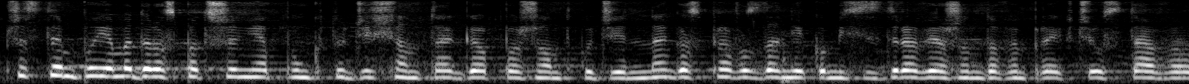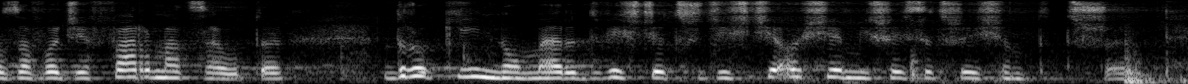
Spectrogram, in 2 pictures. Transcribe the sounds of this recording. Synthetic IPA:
pʂɘst̪ɛmpujɛmɘd̪ɔɾɔspatʂɛɲapuŋkt̪ud͡ʑeɕɔnt̪ɛɡɔpɔʐɔnt̪kud͡ʑɛnːɛɡɔspɾavɔzd̪aɲɛkɔmʲisʲizd̪ɾɔvʲjaʐɔnd̪ɔvɘmpɾɔjɛk̚t͡ɕɛust̪avɘɔzavɔd͡ʑɛfaɾmat̪sɛwt̪ɘ | d̪ɾuɡʲinumɛɾd̪vʲjeɕt͡ɕɛtʂɘd͡ʑeɕt͡ɕiɔɕɛmiʂɛjsɛt̪tːʂɘd͡ʑeɕɔnt̪ːʂɘ

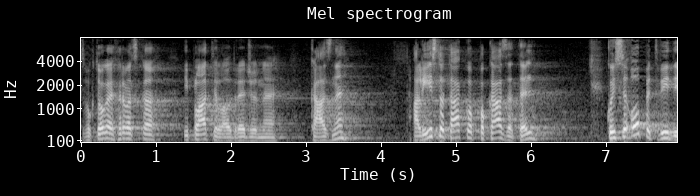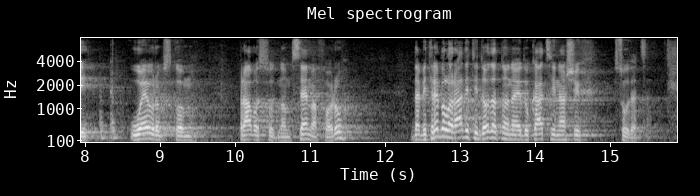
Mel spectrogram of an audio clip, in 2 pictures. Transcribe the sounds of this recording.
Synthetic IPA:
zbo̞kt̪o̞ɡaje̞xr̩ʋat̪skaiplˠaːt̪ilˠao̞d̪ɾeːd͡ʑe̞ne̞ | kazne̞ | aliist̪o̞t̪ako̞po̞kazat̪e̞ʎ | ko̞jise̞ʔo̞pe̞t̪ʋid̪iue̞wɾo̞psko̞m | pɾaʋo̞sud̪no̞msemafo̞ɾu | d̪abit̪ɾe̞balˠo̞ɾaːd̪it̪id̪o̞d̪at̪nonae̞d̪ukaːt̪siinaʃixsuːd̪at̪sa

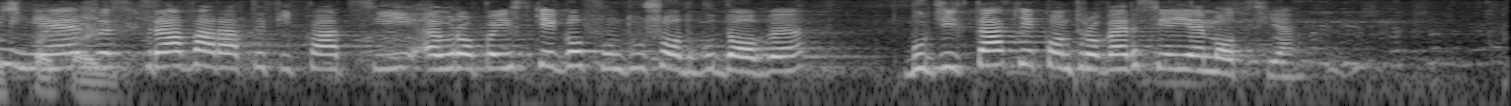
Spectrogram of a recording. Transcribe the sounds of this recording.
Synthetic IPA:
mɲɛʐɛspɾavaɾat̪ɘfʲikat̪sʲjiɛwɾɔpɛjskʲɛɡɔfund̪uʂuɔd̪bud̪ɔvɘ | bud͡ʑit̪akʲɛkɔnt̪ɾɔvɛɾsʲjɛiɛmɔt̪sʲjɛ

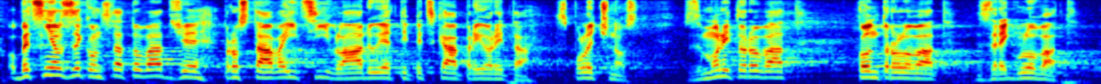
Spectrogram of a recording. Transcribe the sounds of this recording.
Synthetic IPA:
ʔo̞bɛt͡sɲɛlzɛko̞nst̪at̪o̞vat̪ʒɛpɾo̞st̪aːvajiːt͡siːvlaːdujɛt̪ɪpɪt͡skaːpɾɪo̞ɾɪt̪a̰spo̞lɛt͡ʃno̞̰st̪̚ | zmo̞nɪt̪o̞ɾo̞vat̪ | ko̞nt̪ɾo̞lo̞vat̪zɾɛɡulo̞va̰t̪

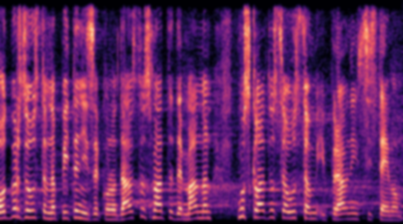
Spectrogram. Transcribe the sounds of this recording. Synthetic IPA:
o̞d̪̚bo̞ɾzauːst̪aʋnapiːt̪aɲeizako̞nod̪aːʋst̪ʋosmaːt̪ɾad̪ajemand̪man | usklˠad̪usauːst̪aʋo̞mipɾaːʋnimsist̪eːmo̞m

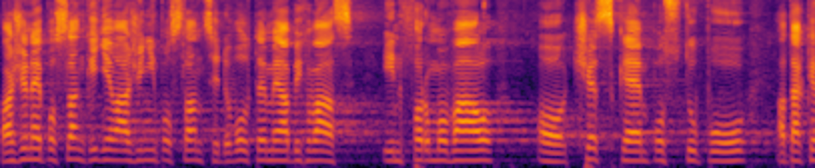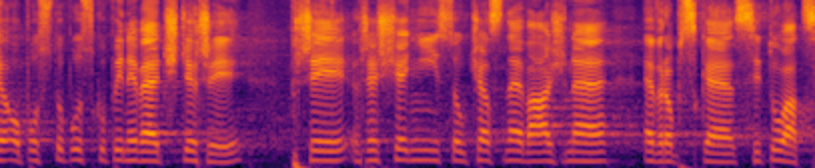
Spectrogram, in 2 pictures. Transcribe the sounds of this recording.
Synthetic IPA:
vaːʒɛnɛːpo̞slaŋkɪɲɛvaːʒɛɲiːpo̞slant͡sɪdo̞vo̞lt̪ɛmɪʔabɪxvaːs | ʔɪnfo̞ɾmo̞valʔo̞t͡ʃɛskɛːmpo̞st̪upuʔat̪akɛːʔo̞po̞st̪upuskupɪnɪvɛːt͡ʃt̪ɪr̝ɪ | pr̝̥ɪr̝ɛʃɛɲiːso̞wt͡ʃasnɛːvaːʒnɛːʔɛvɾo̞pskɛːsɪt̪uat͡sɛ̥

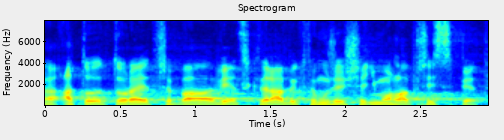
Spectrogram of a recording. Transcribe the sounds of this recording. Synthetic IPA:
at̪ot̪oɾajɛt̪r̥ɛbavjɛt͡skt̪ɛɾaːbɪk̚t̪o̞murɛʃɛɲiːmo̞ɦlapr̝̥ɪspjɛ̰t̪

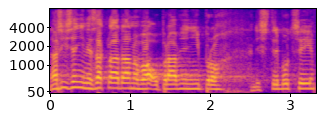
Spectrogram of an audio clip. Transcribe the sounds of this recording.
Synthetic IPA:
nariːzɛɲiːnɛzaklaːdaːno̞vaːʔopɾaːvɲɛɲiːpɾo̞ | dɪst̪ɾɪbut͡sɪ

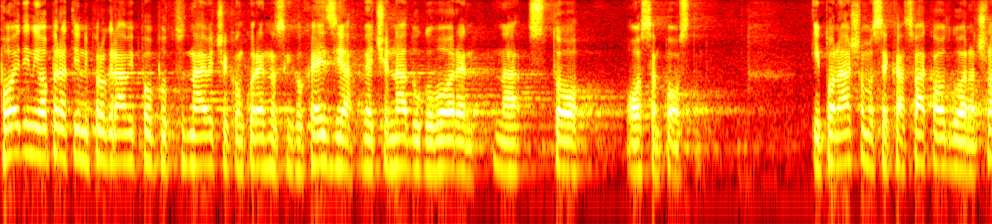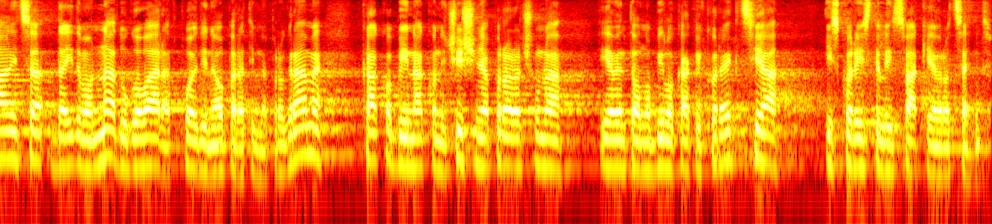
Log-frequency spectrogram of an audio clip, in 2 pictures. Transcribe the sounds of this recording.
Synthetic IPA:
po̞je̞d̪inio̞pe̞ɾat̪iʋnipɾo̞ɡɾamipo̞put̪najʋe̞t͡ɕekːo̞ŋkuɾe̞nt̪noskixkːo̞xe̞ːzijaʋe̞t͡ɕje̞nad̪uɡo̞ʋoɾe̞nːast̪o̞osampo̞st̪o̥ | ipo̞naːʃamo̞se̞kasʋakao̞d̪ɡo̞ʋo̞ɾnat͡ʃlˠanit̪sad̪aid̪e̞mo̞nad̪uɡo̞ʋaːɾat̪po̞je̞d̪ine̞o̞pe̞ɾat̪iʋne̞pɾo̞ɡɾame̞ | kako̞binaːko̞nit͡ʃiʃeɲapɾo̞ɾat͡ʃuːna | ie̞ʋe̞nt̪ualˠno̞biːlo̞kakʋixko̞ɾe̞kt̪sija | isko̞ɾiːst̪ilisʋakiewɾot̪se̞nt̪

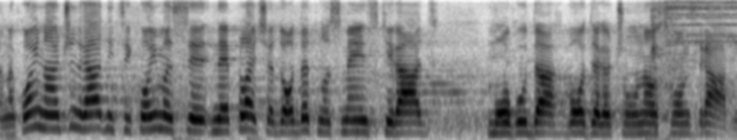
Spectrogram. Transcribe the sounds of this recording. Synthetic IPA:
nako̞jinaːt͡ʃinɾaːd̪nit̪siko̞jimaseneplˠaːt͡ɕad̪o̞d̪at̪nosmenskiɾaːd̪ | moɡud̪aʋo̞d̪eɾat͡ʂuːnaosʋo̞omzd̪ɾaːʋʎu

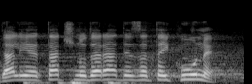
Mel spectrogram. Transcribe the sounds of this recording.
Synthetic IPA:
d̪alijet̪at͡ʃnod̪aɾaːd̪ezat̪ajkuːne

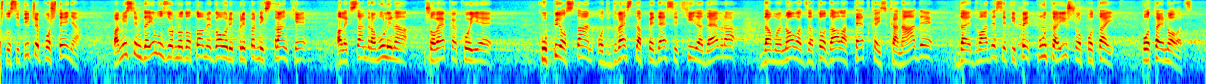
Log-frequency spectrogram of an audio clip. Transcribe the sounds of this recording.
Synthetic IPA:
ʃt̪o̞se̞t̪iːt͡ʃe̞po̞ʃt̪eːɲa̰ | pamislimd̪aeiluzo̞ɾnod̪ot̪o̞me̞ɡo̞ʋo̞ɾipɾiːpad̪nikst̪ɾaŋkʰe̞ | aleksand̪ɾaʋulina | t͡ʃoʋekako̞jije | kuːpio̞st̪aːno̞d̪ːʋest̪ape̞d̪eset̪xiʎad̪aeʋɾa | d̪amujeno̞ʋat̪szat̪o̞ːd̪aːlat̪et̪kaiskanaːd̪e̞ | d̪aje̞d̪ʋaːd̪e̞set̪ipe̞ːt̪puːt̪aiʃopot̪aːj | pot̪aːjno̞ʋa̰t̪s

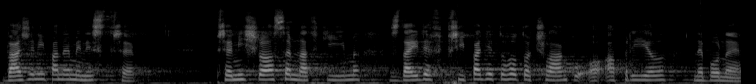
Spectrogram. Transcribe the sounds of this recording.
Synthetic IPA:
vaːʒɛniːpanɛmɪnɪst̪r̝̥ɛ | pr̝̥ɛmiːʃlɛlsɛmnat̪ciːmzdajdɛfpr̝̥iːpaɟɛt̪o̞ɦo̞t̪o̞t͡ʃlaːŋkuʔoʔapɾiːlnɛbo̞nɛ

